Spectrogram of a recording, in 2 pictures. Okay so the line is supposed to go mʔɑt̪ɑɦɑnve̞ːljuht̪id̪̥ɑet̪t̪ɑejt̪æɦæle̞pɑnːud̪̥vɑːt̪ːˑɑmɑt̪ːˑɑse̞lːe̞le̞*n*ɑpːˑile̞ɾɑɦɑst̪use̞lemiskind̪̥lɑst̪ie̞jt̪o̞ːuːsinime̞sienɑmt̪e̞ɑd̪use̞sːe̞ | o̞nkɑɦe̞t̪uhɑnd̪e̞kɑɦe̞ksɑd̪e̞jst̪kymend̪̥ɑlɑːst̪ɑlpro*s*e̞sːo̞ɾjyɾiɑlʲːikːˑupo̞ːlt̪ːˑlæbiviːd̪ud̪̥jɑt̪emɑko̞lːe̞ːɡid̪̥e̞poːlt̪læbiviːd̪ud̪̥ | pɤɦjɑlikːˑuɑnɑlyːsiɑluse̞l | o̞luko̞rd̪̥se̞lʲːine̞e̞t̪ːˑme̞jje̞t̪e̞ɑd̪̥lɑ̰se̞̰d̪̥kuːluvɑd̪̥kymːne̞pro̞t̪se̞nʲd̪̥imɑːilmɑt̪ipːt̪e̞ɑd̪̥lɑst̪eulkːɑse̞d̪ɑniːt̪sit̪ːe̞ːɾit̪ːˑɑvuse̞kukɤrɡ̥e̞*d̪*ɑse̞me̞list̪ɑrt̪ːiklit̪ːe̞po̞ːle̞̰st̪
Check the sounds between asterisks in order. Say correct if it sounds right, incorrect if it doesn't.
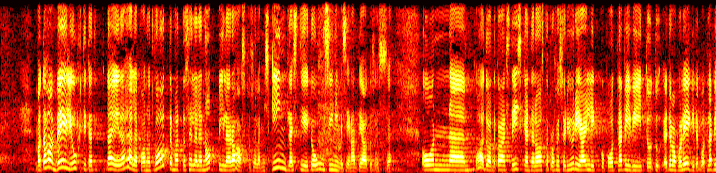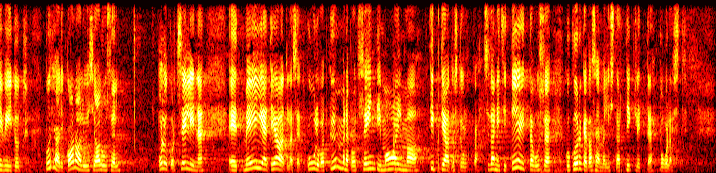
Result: correct, incorrect, incorrect

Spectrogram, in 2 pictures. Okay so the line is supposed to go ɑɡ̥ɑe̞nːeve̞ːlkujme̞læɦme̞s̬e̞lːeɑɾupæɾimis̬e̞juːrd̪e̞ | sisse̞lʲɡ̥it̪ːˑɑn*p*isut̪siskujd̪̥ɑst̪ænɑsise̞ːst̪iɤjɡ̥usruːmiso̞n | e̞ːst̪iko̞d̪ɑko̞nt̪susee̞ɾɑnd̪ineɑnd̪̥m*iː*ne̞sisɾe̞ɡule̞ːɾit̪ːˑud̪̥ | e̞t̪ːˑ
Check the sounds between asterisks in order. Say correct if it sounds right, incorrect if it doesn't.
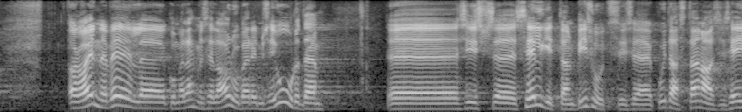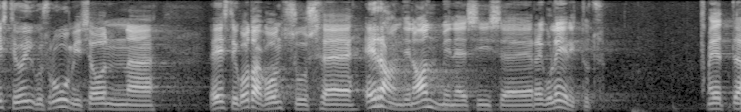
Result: correct, incorrect

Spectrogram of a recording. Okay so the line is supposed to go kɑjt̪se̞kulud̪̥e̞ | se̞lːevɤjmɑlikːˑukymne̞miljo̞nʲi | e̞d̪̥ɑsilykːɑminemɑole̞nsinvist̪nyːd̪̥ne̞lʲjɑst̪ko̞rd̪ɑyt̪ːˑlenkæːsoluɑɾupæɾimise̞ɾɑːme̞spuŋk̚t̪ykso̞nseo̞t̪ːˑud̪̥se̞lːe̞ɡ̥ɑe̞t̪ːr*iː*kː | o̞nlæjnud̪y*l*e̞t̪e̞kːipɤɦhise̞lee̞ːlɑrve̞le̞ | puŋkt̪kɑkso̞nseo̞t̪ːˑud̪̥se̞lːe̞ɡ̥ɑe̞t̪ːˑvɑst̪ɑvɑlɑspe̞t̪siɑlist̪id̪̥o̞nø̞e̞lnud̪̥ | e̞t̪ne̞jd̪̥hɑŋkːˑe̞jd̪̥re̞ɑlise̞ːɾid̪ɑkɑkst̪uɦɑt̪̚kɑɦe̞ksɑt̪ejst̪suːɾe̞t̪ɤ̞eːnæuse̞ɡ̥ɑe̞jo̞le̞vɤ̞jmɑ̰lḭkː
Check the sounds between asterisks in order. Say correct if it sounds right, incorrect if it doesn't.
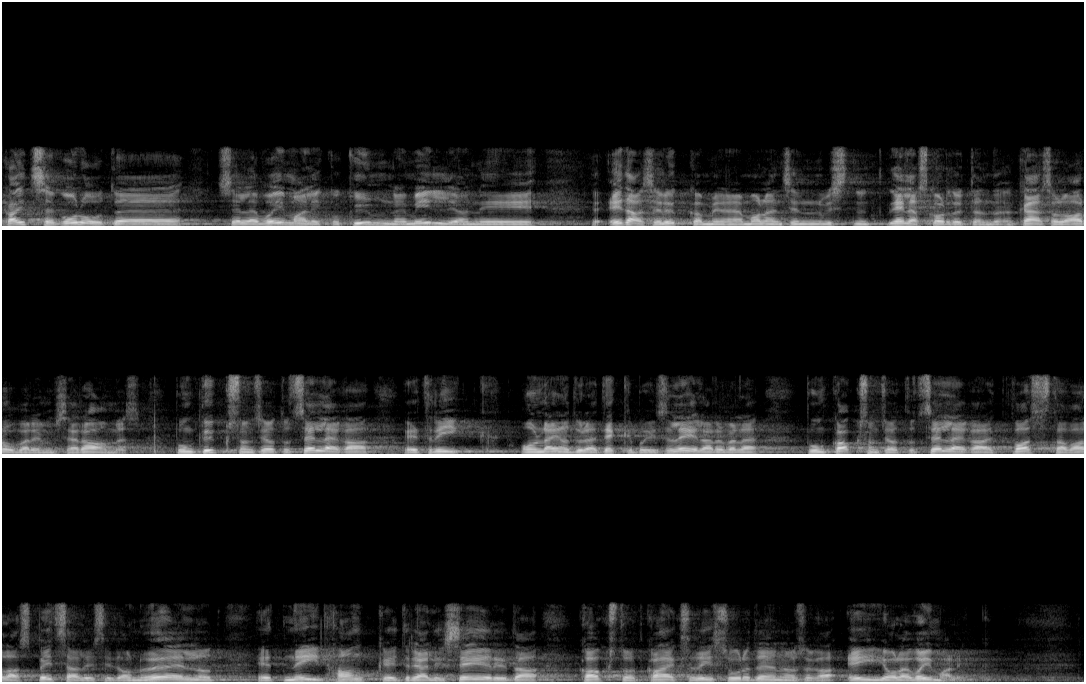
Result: correct, correct

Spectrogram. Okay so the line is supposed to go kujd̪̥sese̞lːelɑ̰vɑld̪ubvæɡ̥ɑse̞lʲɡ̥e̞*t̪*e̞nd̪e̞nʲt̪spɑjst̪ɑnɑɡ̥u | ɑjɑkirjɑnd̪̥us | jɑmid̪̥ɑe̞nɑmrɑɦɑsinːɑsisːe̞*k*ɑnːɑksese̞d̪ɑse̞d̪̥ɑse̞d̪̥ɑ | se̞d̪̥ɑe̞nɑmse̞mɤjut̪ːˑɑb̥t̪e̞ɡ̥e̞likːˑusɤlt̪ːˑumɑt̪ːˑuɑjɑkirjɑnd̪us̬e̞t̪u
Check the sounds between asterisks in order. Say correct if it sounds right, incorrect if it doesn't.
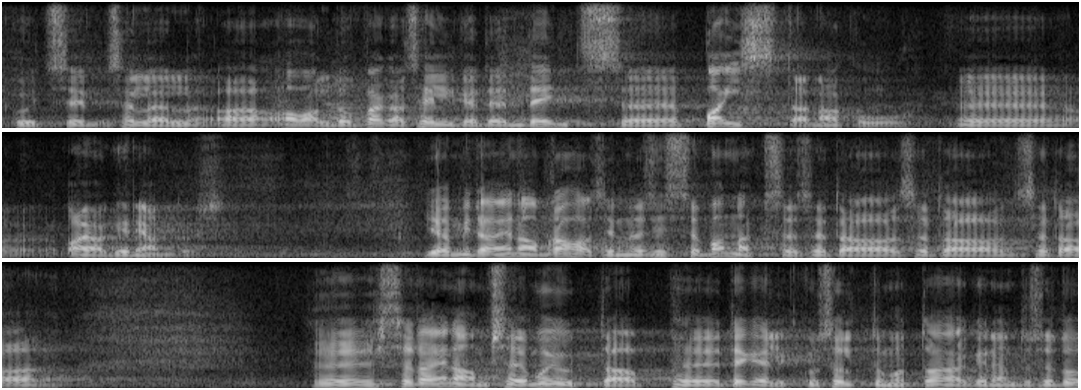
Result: correct, incorrect

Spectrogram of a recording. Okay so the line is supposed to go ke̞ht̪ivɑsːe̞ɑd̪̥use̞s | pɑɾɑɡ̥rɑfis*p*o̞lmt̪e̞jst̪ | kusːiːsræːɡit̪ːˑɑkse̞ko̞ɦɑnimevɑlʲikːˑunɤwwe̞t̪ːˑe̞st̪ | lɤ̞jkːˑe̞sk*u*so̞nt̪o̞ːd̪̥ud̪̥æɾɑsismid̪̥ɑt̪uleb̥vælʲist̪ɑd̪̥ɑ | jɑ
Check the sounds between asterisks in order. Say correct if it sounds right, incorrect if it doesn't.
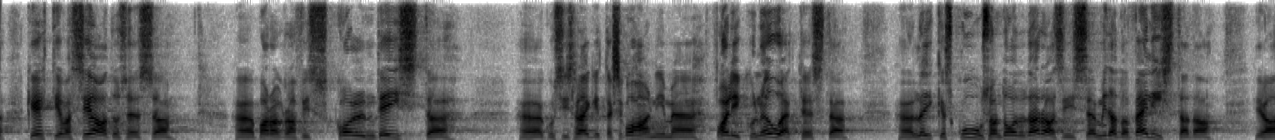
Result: incorrect, incorrect

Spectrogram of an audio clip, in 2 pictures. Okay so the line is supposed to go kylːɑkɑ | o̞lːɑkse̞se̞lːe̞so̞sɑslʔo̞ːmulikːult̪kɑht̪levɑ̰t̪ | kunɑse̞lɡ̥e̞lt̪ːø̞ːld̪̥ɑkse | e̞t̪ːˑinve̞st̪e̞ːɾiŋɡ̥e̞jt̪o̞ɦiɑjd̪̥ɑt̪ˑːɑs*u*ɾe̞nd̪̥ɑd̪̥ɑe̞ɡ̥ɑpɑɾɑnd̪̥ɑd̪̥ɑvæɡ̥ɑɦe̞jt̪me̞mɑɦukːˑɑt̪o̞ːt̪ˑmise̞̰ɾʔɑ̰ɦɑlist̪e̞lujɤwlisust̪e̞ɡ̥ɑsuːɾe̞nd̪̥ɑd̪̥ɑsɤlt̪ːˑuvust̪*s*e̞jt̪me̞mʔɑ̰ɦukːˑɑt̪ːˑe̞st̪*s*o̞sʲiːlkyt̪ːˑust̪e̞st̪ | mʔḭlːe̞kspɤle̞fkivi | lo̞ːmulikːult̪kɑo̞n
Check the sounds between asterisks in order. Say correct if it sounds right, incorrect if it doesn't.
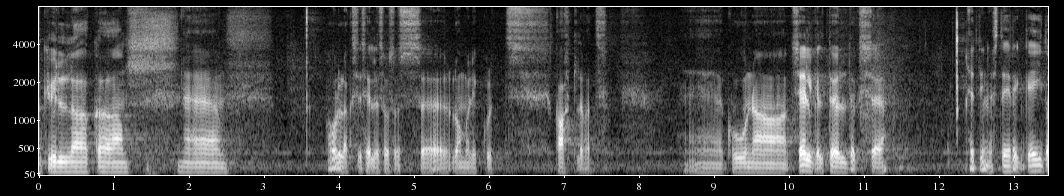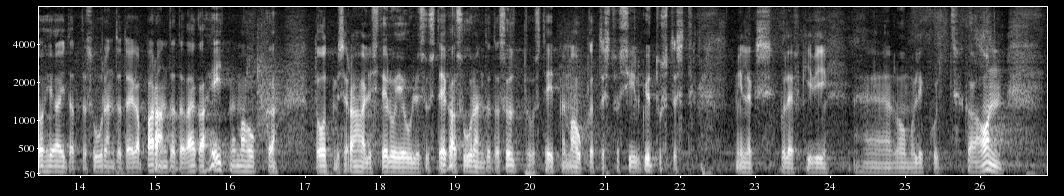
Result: incorrect, incorrect, incorrect

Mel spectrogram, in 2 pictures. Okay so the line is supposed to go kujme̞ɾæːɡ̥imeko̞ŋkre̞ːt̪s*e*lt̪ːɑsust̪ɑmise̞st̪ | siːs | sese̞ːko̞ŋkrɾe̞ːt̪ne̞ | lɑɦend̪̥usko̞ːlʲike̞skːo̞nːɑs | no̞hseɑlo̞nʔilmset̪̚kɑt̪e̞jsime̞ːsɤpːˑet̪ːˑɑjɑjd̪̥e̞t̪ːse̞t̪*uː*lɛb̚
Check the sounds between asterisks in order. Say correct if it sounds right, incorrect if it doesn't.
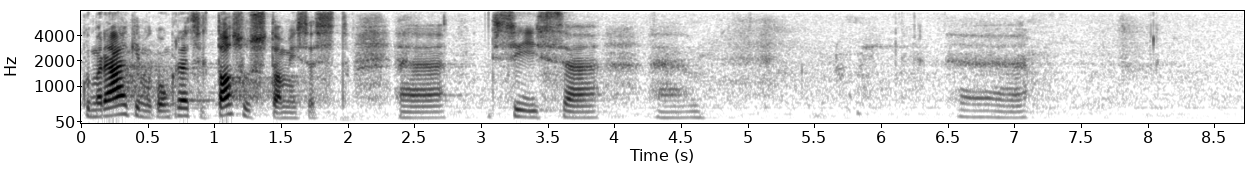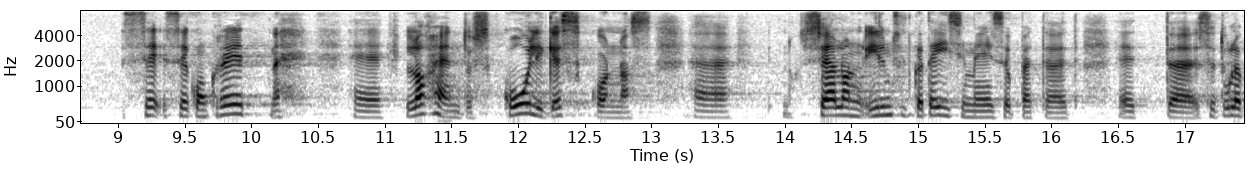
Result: correct, incorrect

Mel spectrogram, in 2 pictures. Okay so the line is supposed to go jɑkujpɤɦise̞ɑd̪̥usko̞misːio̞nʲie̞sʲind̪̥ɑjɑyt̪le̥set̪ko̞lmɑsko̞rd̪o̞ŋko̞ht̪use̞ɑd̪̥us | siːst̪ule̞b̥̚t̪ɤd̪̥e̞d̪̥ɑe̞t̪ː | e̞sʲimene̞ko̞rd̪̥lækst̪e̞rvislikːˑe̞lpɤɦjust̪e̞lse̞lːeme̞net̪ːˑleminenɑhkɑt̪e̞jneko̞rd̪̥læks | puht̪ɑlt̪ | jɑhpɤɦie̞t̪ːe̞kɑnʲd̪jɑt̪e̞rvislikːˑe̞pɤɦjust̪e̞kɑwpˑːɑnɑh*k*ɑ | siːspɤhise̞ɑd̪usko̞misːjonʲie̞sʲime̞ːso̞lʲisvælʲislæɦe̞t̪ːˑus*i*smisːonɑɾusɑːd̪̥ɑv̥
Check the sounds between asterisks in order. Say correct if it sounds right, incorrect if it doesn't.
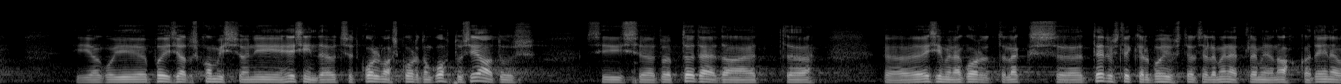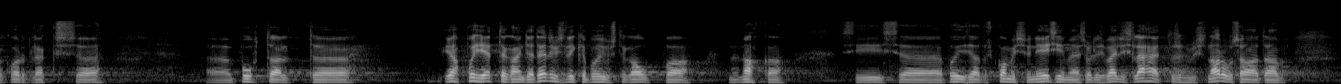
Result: correct, incorrect

